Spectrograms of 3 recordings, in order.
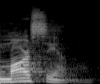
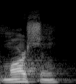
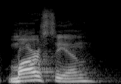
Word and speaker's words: Marcion: But Marcion, some people call it, pronounce it Martian, but I just feel like that's weird. So Marcion, and I'll spell it for you if you want to look him up and do some more reading.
